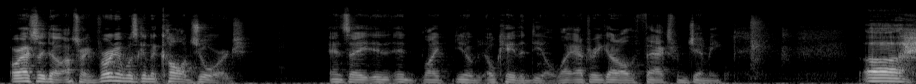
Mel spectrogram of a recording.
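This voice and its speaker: A man co-hosting a podcast, retelling a story in a casual, rambling way, full of fillers and self-corrections. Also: mid-range voice. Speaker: podcast co-host.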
